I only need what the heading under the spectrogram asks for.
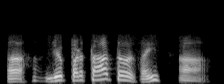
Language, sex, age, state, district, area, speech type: Sindhi, male, 60+, Delhi, South Delhi, urban, conversation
